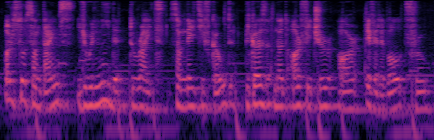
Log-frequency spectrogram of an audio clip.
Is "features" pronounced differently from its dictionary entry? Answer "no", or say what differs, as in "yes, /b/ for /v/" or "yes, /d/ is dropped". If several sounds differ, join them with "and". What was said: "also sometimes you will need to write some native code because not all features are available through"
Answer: yes, /z/ is dropped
